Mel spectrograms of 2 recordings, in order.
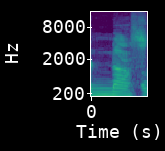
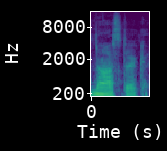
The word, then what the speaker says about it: Gnostic: The G is silent for Gnostic. Oh, it is. It is Gnostic.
